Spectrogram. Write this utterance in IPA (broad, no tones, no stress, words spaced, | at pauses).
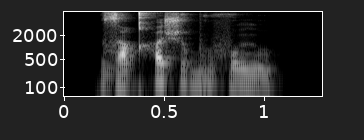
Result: zɤqʰuʃɤ bu foŋu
